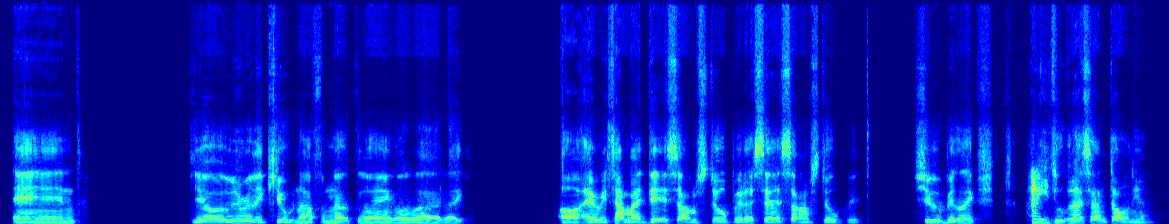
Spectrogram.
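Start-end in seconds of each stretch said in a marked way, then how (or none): 10.2-11.5 put-on high, thick, heavy Colombian Spanish accent. Recalling what she would say whenever he did something stupid, heavy colombian accent. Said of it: "from Colombia with like a heavy accent".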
